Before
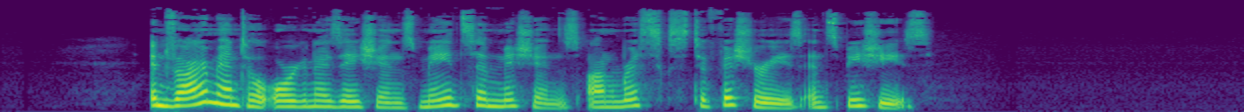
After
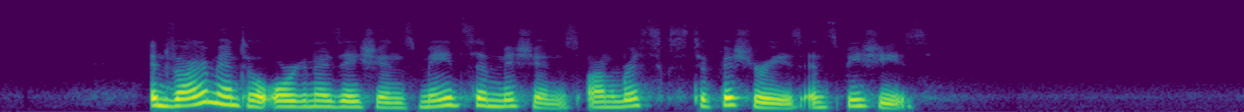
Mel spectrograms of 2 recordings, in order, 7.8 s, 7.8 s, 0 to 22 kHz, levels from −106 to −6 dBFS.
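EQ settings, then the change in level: synth low-pass 570 Hz, resonance Q 4.9; -4.0 dB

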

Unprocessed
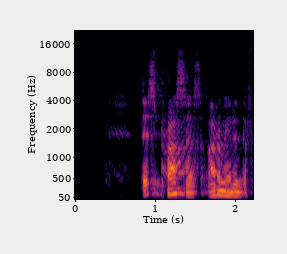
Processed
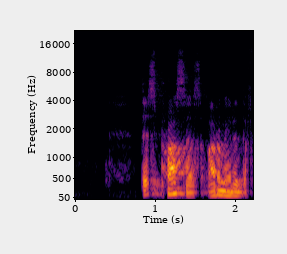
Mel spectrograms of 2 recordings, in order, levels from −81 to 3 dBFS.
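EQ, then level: dynamic EQ 2600 Hz, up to -6 dB, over -48 dBFS, Q 2.2; resonant high shelf 1500 Hz -10.5 dB, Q 3; +5.5 dB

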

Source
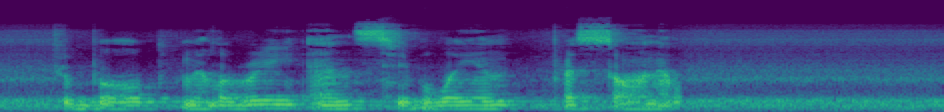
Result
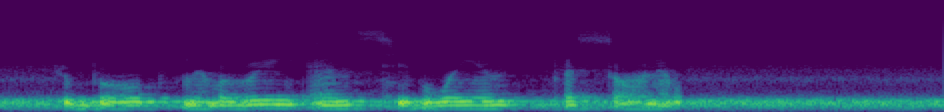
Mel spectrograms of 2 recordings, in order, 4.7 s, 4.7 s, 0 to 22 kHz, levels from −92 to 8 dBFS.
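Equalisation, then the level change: Bessel high-pass 190 Hz, order 2; synth low-pass 340 Hz, resonance Q 3.8; -1.0 dB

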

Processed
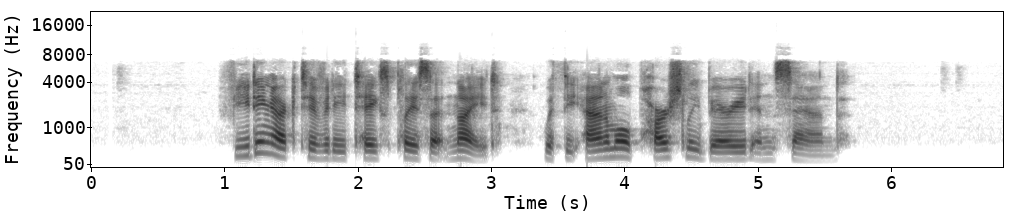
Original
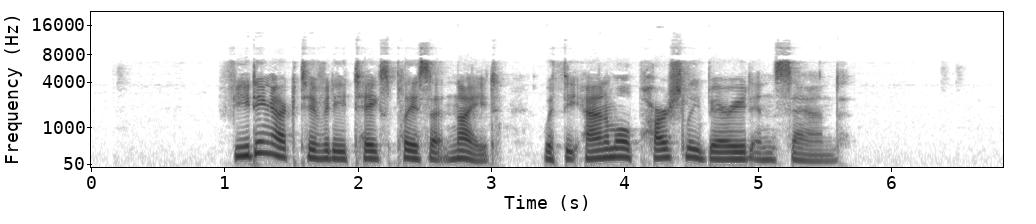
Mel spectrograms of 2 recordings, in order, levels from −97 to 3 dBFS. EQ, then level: elliptic band-pass 560–6000 Hz, stop band 70 dB; dynamic EQ 4700 Hz, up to +4 dB, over -36 dBFS, Q 0.76; +5.0 dB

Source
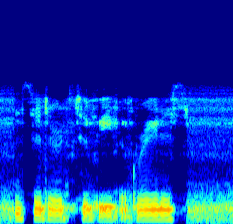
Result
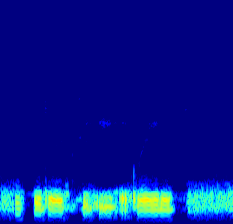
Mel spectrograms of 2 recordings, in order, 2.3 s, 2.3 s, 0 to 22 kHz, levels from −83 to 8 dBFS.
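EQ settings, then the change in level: Butterworth band-pass 500 Hz, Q 2.8; +7.0 dB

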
